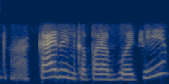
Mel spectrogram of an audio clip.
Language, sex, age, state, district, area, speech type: Maithili, female, 18-30, Bihar, Purnia, rural, conversation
